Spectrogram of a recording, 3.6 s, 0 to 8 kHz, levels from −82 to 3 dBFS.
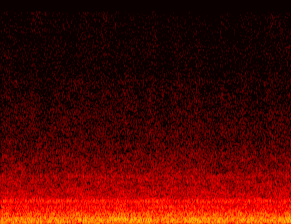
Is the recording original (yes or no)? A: no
